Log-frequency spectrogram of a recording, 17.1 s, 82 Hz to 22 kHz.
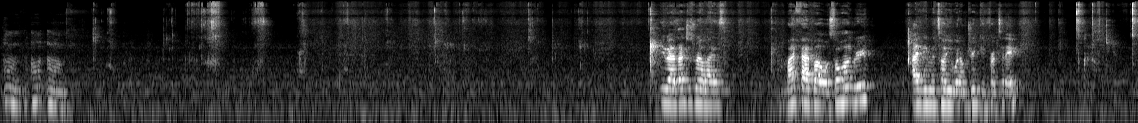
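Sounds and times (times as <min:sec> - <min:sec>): person chewing food: 0:01.4 - 0:09.4, 0:15.8 - 0:17.0.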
